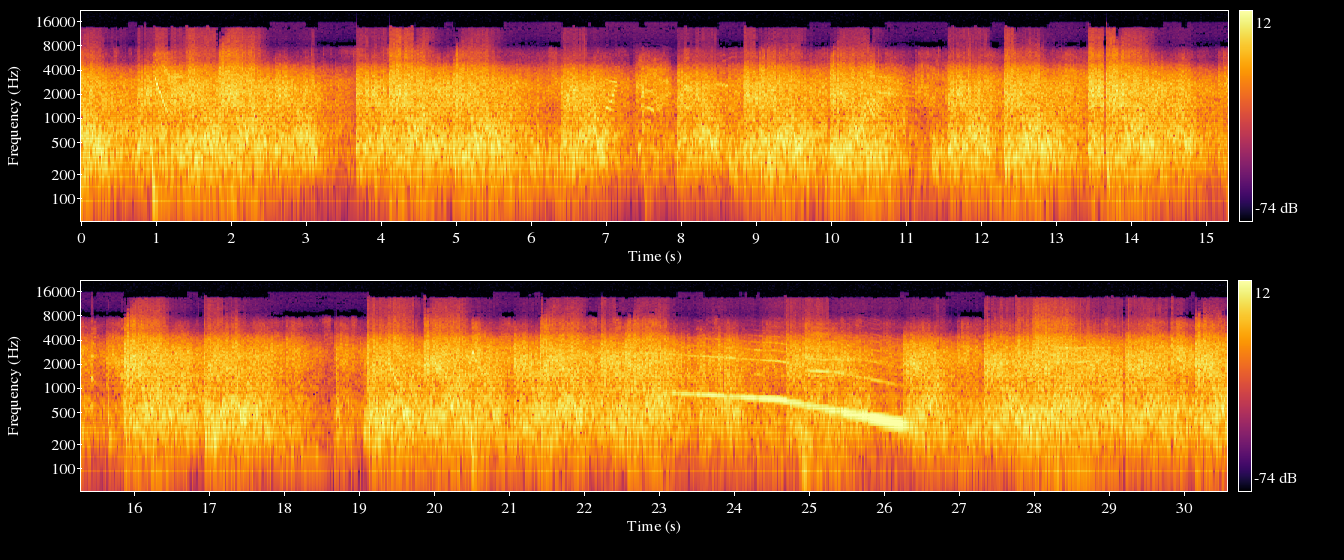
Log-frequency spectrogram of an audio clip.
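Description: Heavy gunfire in a film shootout: shot after shot in rapid, near-continuous succession. A falling whine sounds about three-quarters of the way through.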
